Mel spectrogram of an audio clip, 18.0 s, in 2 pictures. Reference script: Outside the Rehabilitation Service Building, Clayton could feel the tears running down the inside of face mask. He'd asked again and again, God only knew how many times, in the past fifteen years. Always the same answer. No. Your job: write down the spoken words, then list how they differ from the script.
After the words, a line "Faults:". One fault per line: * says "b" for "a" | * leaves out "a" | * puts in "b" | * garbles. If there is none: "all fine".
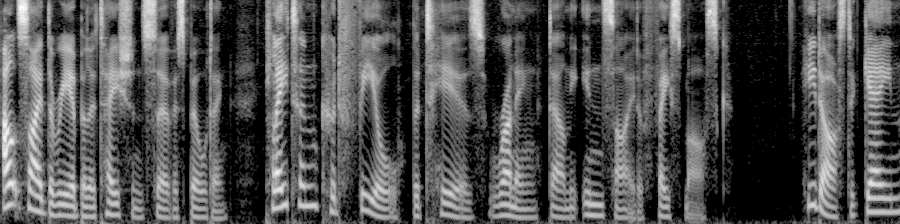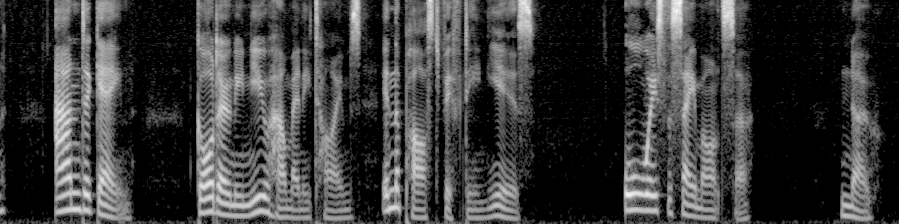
Outside the Rehabilitation Service Building, Clayton could feel the tears running down the inside of face mask. He'd asked again and again, God only knew how many times, in the past fifteen years. Always the same answer. No.
Faults:
all fine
